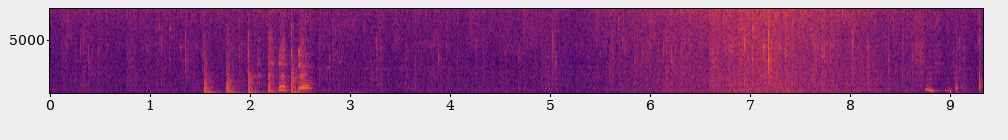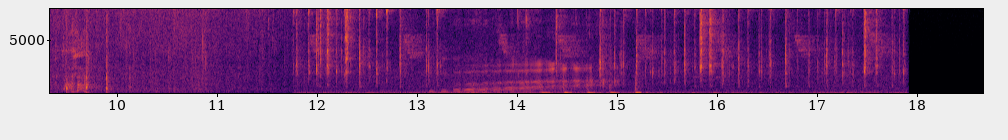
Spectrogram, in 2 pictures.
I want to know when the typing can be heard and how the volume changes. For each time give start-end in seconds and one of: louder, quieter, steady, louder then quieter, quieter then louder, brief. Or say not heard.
11.8-17.9 quieter then louder.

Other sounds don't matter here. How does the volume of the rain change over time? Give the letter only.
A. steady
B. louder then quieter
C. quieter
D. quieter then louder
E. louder
B.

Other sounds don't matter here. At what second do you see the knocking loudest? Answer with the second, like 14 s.
2 s.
